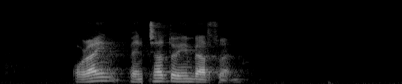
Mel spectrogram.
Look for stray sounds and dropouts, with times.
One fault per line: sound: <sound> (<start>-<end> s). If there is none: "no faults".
sound: dropout (1.4-1.5 s)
